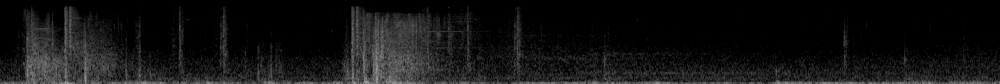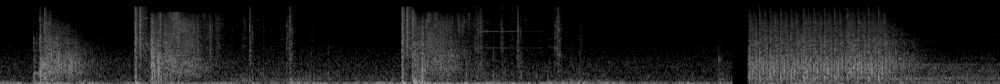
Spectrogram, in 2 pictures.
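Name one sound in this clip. A rifle fires several shots.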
